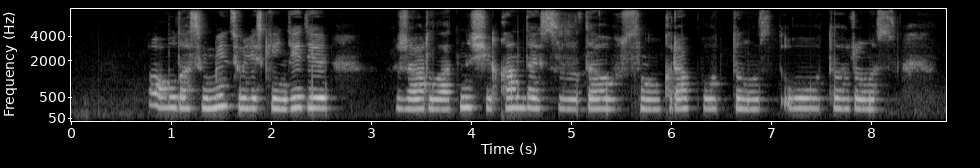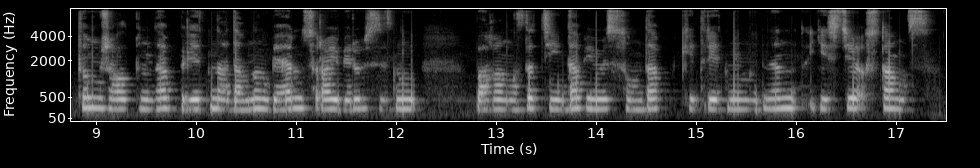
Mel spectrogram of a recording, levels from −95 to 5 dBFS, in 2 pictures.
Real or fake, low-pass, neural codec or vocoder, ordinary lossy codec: real; none; none; none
